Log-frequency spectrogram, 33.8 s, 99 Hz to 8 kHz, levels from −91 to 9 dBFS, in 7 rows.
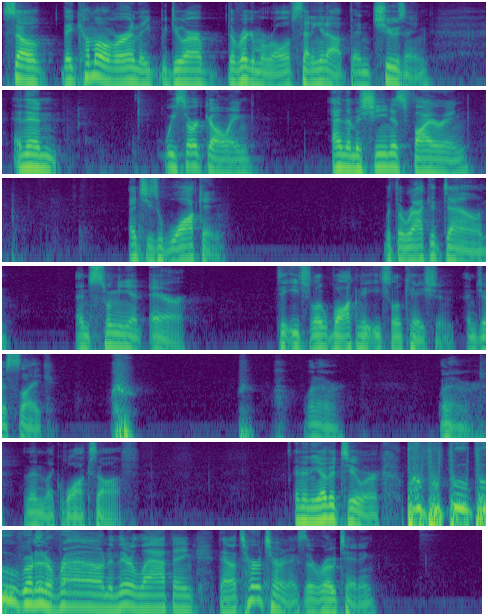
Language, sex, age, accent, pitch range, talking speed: English, male, 40-59, American, 85-130 Hz, 140 wpm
